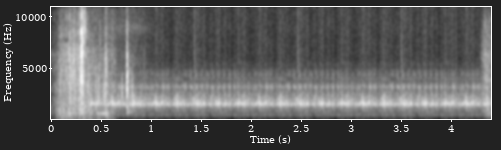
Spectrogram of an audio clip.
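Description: A synthesized drone of several steady held tones with a faint crackle, starting suddenly out of silence, with a low rumble only in its first second.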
